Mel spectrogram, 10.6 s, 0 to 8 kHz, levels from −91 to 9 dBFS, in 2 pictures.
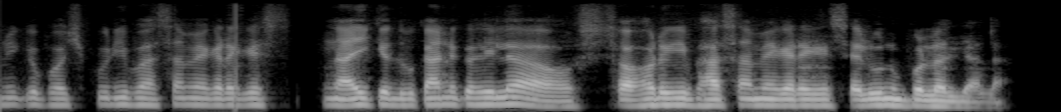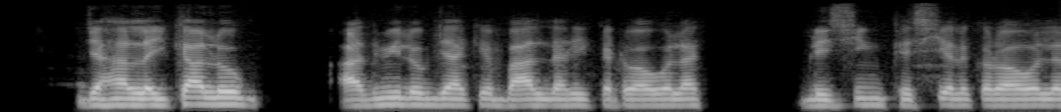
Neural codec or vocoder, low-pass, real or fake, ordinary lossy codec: none; 7.2 kHz; real; AAC, 48 kbps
